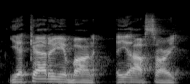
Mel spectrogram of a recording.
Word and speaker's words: Yekaterinburg: To be honest, I didn't like the previous fight with Sergey had in how do you pronounce the city? Yekaterinburg, which is in Russia.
